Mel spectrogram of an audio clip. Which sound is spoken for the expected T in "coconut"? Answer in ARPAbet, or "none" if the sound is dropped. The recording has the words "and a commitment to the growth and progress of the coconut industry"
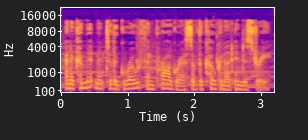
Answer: T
